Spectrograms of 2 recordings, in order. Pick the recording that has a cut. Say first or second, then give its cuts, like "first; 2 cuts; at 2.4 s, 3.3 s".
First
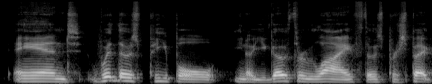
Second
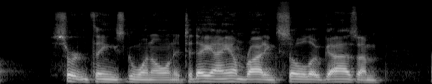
first; 1 cut; at 1.4 s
